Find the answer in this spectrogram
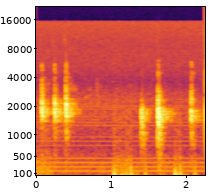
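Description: Chalk writing on a blackboard: a quick series of short, sharp taps and strokes, in two groups, one at the start and one from about a second in.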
